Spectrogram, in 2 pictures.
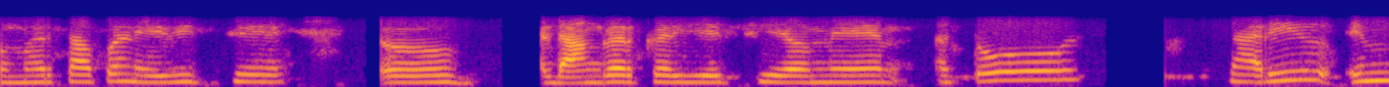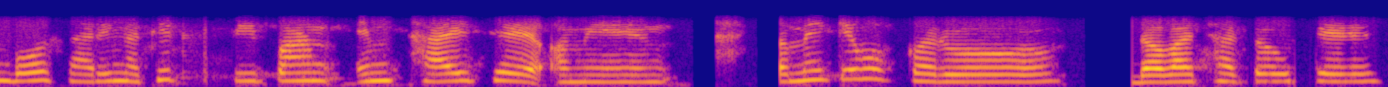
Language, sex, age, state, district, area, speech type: Gujarati, female, 18-30, Gujarat, Valsad, rural, conversation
